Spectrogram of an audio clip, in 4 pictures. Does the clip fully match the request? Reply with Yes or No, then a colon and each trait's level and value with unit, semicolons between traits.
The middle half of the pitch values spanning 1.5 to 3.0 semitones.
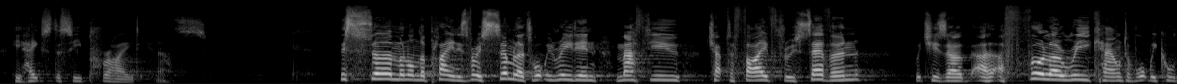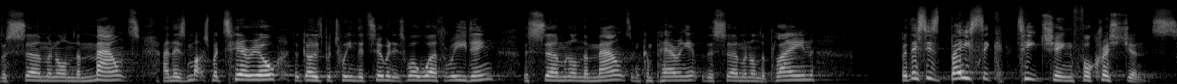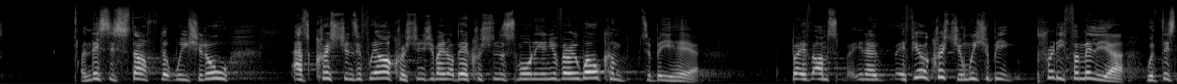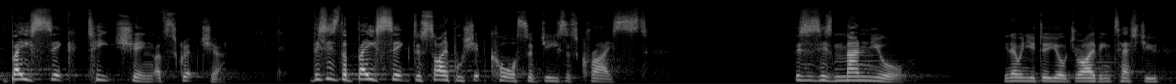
No: average, 5.2 semitones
